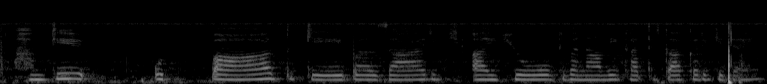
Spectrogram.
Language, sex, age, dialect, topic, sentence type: Bhojpuri, female, 31-35, Southern / Standard, agriculture, question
